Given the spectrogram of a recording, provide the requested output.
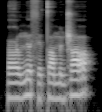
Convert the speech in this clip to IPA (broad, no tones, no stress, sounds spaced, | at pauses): ʕ o n ə s ɘ t̪ ɒ m ə̃ ɖ͡ʐ ɒ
